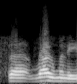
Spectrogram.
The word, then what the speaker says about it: Romany: Is that how I pronounce that? Romany? – Yeah, I think so, yes. I mean, it's Romany is certainly the correct pronunciation.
